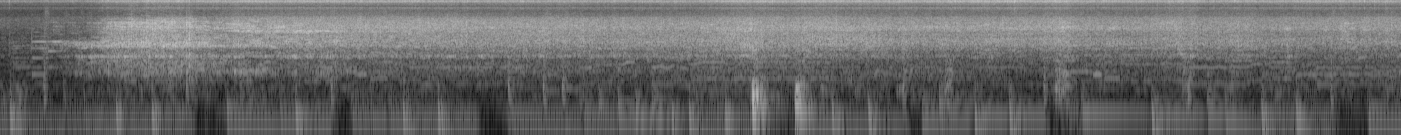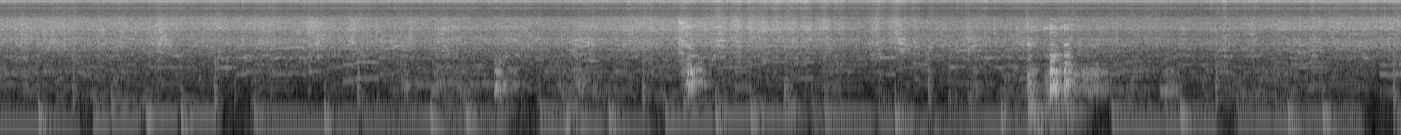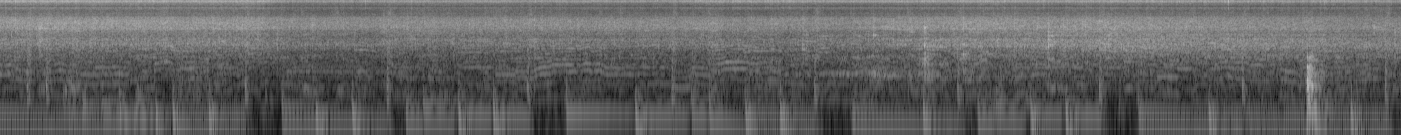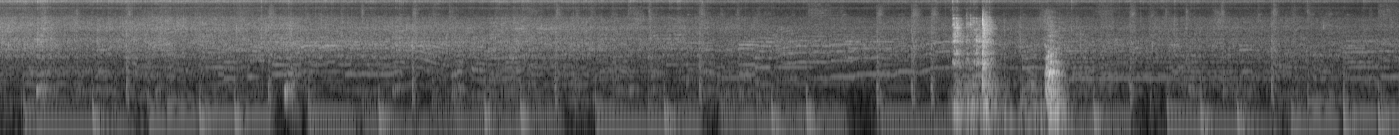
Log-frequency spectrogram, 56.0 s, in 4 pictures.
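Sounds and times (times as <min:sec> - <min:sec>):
liver and onions sizzling in pan: 0:00.0 - 0:56.0.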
